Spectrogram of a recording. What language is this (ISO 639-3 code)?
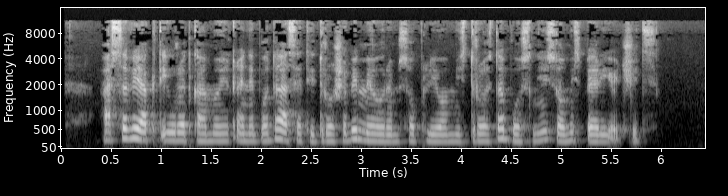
kat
